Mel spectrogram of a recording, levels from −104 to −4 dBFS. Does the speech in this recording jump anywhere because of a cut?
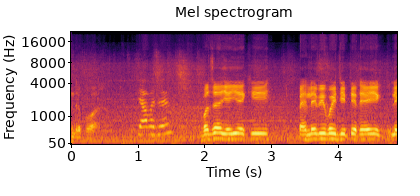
no; 0 cuts

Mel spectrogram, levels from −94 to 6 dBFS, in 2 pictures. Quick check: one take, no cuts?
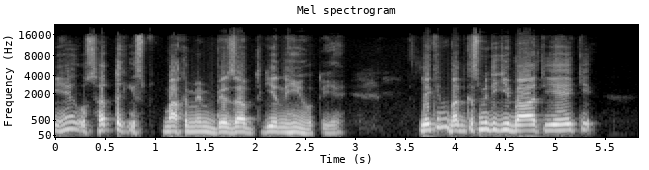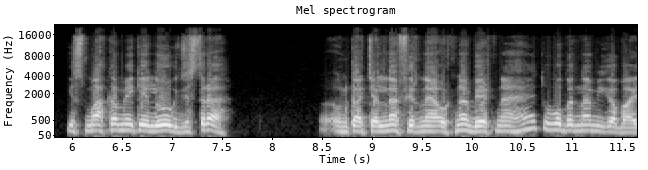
yes; 0 cuts

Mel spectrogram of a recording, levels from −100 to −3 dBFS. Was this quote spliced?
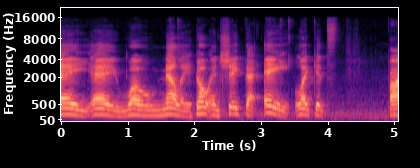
no; 0 cuts

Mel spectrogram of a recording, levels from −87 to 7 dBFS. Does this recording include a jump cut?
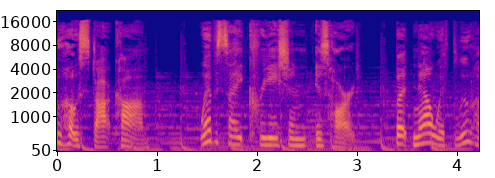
no; 0 cuts

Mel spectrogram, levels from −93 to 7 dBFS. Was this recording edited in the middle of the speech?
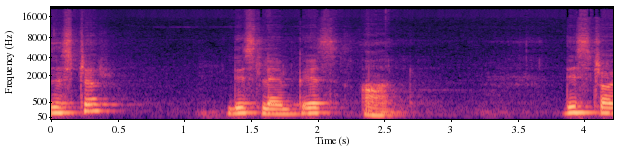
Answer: no; 0 cuts

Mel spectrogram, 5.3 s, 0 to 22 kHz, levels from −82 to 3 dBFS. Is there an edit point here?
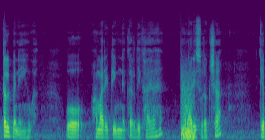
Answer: yes; 1 cut; at 3.6 s

